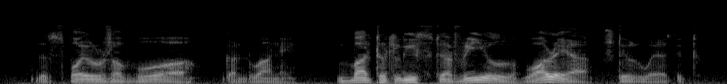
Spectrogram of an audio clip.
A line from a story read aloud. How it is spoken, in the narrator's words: Abelie said softly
